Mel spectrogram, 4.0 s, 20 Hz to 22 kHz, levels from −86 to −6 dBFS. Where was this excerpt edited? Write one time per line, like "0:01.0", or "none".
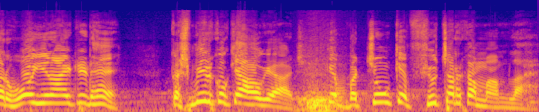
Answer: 0:02.4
